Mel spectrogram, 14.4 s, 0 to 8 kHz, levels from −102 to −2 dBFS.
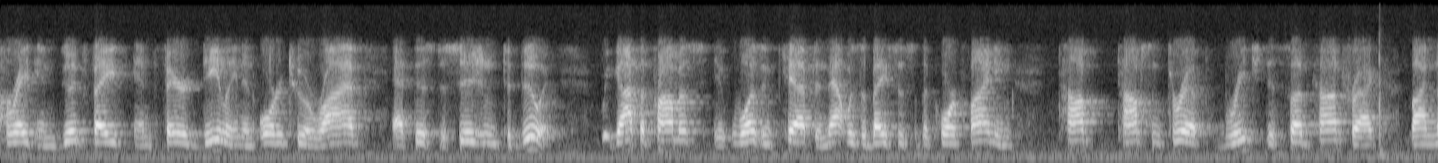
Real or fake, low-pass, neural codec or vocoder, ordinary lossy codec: real; 7.2 kHz; none; Opus, 64 kbps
